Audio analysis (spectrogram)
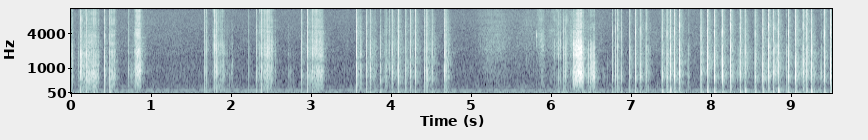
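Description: Long painted nails tap and scratch the printed surface of a thin, flexible, solid rubber-backed fabric mouse pad with a Eurovision print, held up in the air. Sparse dry clicks and soft scratches build into a dense run of quick, crisp taps over a faint low steady hum.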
